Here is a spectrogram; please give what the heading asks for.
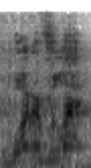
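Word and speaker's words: Watervliet: Watervleit. Like, it rhymes with elite.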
